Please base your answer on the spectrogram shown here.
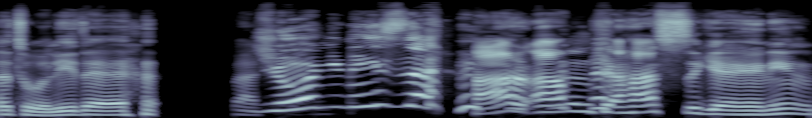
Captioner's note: laughs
